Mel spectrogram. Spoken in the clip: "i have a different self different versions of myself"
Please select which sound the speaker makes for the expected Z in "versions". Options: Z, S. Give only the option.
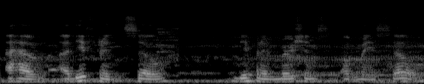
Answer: S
